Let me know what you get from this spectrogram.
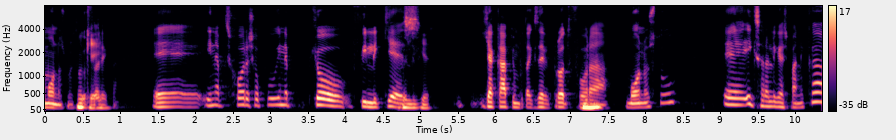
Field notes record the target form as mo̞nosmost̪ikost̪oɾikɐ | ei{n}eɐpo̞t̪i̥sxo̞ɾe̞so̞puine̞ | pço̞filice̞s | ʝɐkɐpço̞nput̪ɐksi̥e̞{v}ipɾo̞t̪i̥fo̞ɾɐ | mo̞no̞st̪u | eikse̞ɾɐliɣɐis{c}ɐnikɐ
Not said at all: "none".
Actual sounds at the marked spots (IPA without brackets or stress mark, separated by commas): n, v, p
